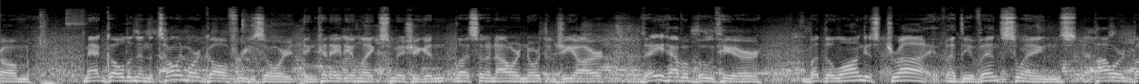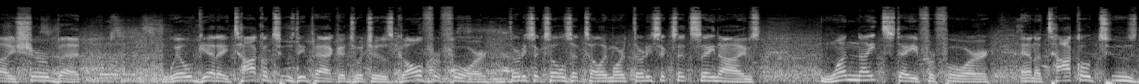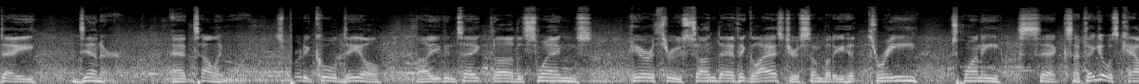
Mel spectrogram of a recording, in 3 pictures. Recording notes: Today we're broadcasting live from the West Michigan Golf Show inside Devos Place in downtown GR.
